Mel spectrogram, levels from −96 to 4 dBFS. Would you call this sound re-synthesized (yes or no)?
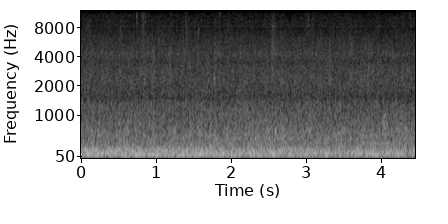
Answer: yes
